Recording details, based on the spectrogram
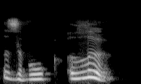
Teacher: звук л приголосний твердий дзвінкий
